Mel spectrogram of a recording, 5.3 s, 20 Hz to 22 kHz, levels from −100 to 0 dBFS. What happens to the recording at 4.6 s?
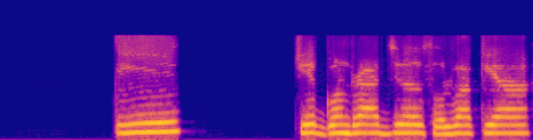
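At 4.6 s you're hearing two things that run through the whole clip. First, the channels drifting apart: the left and right sides sit on clocks that disagree by something like 70 ppm, so the gap between them keeps growing, close to half a millisecond by the end. Summed to mono, that sliding delay drags comb-filter notches slowly down through the speech, giving the hollow, slowly swirling flanging you can hear here.

Second, the speech has a heavy, breathy, grainy coarseness, and there's nothing above about 7.7 kHz. That's most likely Bluetooth LC3 compression. LC3 codes audio in short transform frames, consistent with 10 ms ones, and at a low bitrate, around 16 kbps, it throws away much of the upper spectrum and patches the gaps with noise. That produces the hissy, gritty edge on the speech and the hard ceiling on the top end at this point.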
